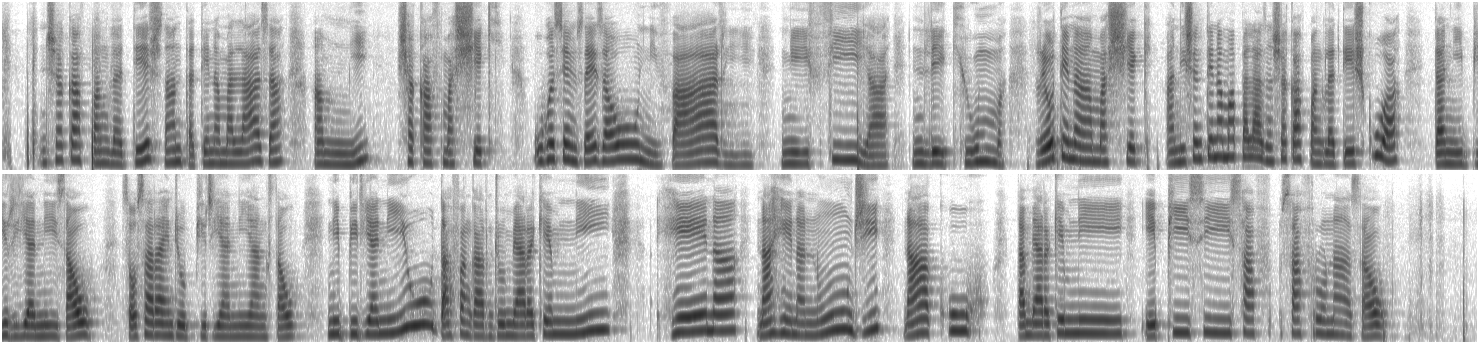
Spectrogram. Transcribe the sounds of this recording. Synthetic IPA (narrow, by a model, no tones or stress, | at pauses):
niʃakafubaŋɡlad̪eʃz̥anid̪at̪enəmalazəamini | ʃakafumaʃeki̥uɦəsamizajzawnivaɾi | nifiənileɡumə | rewt̪enəmaʃeki̥aniʃant̪enəmapalazanʃakafibaŋɡlad̪eʃi̥kua | d̪̥anibiɾianizaw | z̥awsaɾaiɳɖ͡ʐewbiɾianianiz̥awnibiɾianiiud̪afaŋɡaɾuɳɖ͡ʐewmiaɾakamini | henənaɦenənuɳɖ͡ʐi | nakʰuhu̥ | d̪̥amiaɾakaminiepʰisisafsafronazaw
